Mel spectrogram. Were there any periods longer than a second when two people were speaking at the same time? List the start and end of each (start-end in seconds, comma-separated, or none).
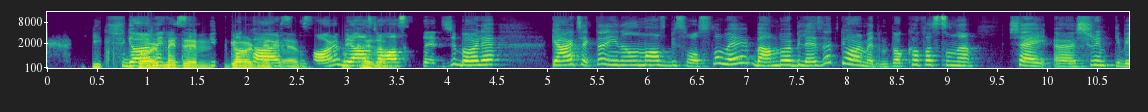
0.8-3.5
